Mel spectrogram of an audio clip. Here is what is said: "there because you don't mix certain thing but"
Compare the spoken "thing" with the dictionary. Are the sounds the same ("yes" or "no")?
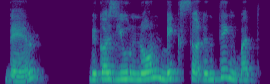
no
